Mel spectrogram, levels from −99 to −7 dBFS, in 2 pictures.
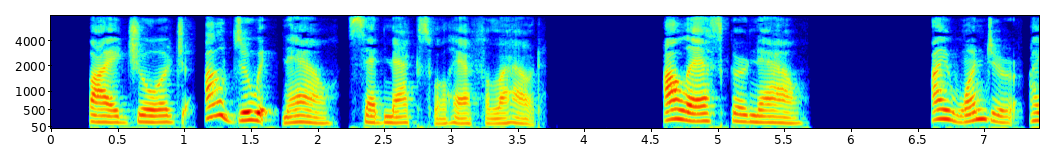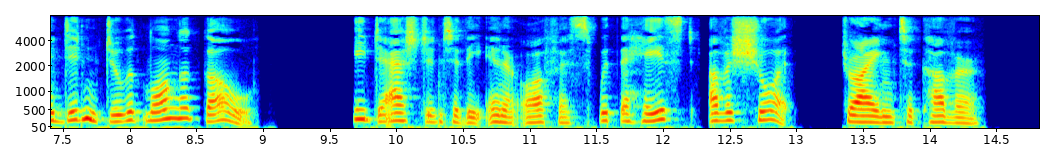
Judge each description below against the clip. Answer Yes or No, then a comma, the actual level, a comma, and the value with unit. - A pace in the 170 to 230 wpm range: No, average, 150 wpm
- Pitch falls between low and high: Yes, medium, 175 Hz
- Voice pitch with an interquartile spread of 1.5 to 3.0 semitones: No, average, 5.2 semitones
